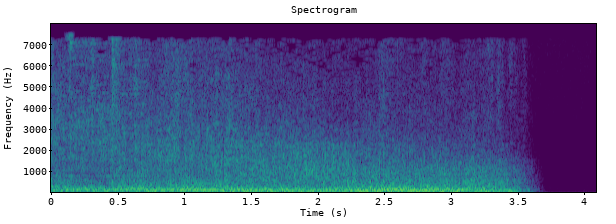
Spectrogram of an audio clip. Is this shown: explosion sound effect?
yes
